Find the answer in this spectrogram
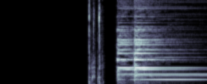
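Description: Subscribe-button animation sound effect: a quick double mouse click just under a second in, then a bright notification-bell ding that rings on in several steady tones and slowly fades.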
